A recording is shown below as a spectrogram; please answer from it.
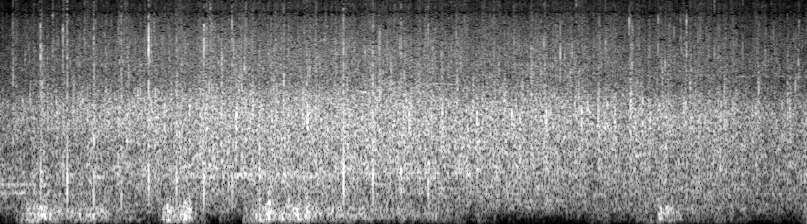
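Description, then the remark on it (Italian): Sustained applause from a large crowd thanking a churchman for all he has done for the Church, dense and steady clapping for the whole stretch, with a faint murmur of voices underneath. “Ringraziamo a lui tutto che ha fatto per la Chiesa e un applauso.”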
